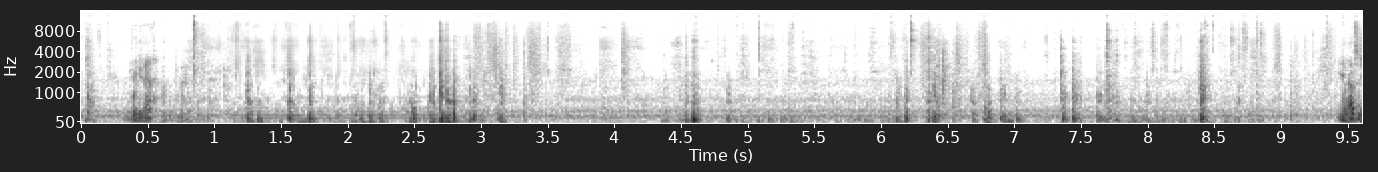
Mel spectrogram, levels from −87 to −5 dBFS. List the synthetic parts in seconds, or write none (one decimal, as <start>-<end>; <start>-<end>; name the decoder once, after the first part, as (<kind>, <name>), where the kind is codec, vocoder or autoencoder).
1.1-2.8 (vocoder, BigVGAN v2)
